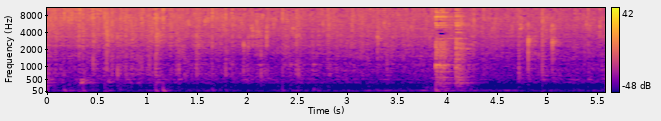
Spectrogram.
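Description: Chopped onions hiss and crackle in hot oil, a bright continuous sizzle up close with a sharp burst of spattering midway, no talking.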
